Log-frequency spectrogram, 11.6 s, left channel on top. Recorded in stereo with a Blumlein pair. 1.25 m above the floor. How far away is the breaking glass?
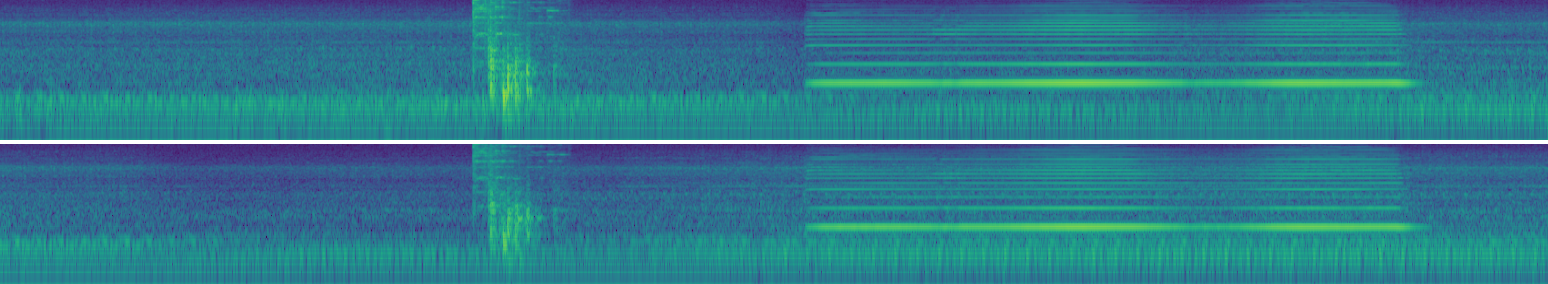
About 1.5 m.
